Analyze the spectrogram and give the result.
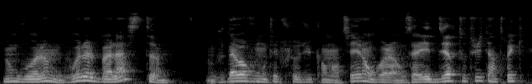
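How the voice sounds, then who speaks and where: A man giving a casual show-and-tell of a lamp, talking in a relaxed, rambling way full of fillers and restarts. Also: medium pitch, fast. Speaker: lamp collector showing a fixture.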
